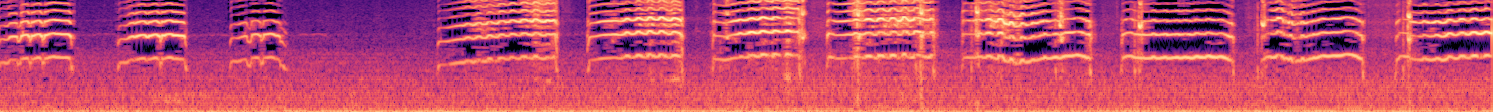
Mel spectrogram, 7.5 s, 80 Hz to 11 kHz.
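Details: Common kestrel at a nest in Brest, Belarus, on April 23, 2020, during a prey delivery: three short high notes, then about a dozen longer, thin, strained calls, some bending in pitch, over a low rumble.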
